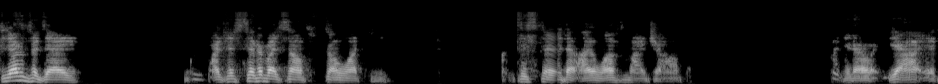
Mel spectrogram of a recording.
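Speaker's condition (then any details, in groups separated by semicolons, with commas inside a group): Muscular dystrophy; congenital, wheelchair user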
